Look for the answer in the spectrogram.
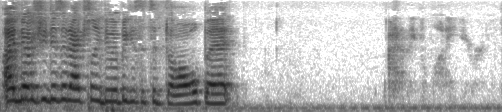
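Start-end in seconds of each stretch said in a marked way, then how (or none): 2.1-5.0 whispering. Real, not acted. Whispered aside.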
